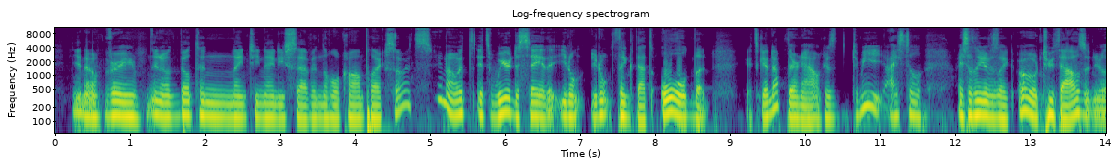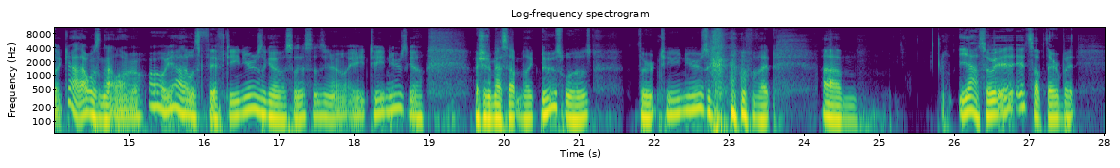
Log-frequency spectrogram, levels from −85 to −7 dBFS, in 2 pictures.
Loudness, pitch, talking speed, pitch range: -19 LUFS, 125 Hz, 205 wpm, 115-140 Hz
